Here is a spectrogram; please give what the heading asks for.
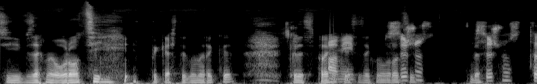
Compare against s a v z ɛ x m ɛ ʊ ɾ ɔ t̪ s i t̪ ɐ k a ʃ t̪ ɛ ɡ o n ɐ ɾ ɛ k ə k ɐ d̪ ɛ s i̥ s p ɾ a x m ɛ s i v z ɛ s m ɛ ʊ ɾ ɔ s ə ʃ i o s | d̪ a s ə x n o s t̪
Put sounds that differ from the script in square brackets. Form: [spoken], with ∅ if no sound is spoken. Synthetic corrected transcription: s [i] v z ɛ x m ɛ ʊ ɾ ɔ t̪ s i t̪ ɐ k a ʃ t̪ ɛ ɡ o n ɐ ɾ ɛ k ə k ɐ d̪ ɛ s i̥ s p ɾ a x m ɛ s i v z ɛ [x] m ɛ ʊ ɾ ɔ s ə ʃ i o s | d̪ a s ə [ʃ] n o s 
